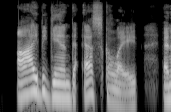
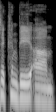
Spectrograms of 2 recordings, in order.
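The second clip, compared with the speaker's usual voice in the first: ordinary talk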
